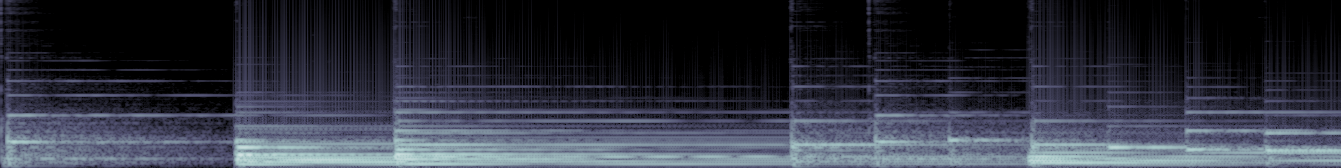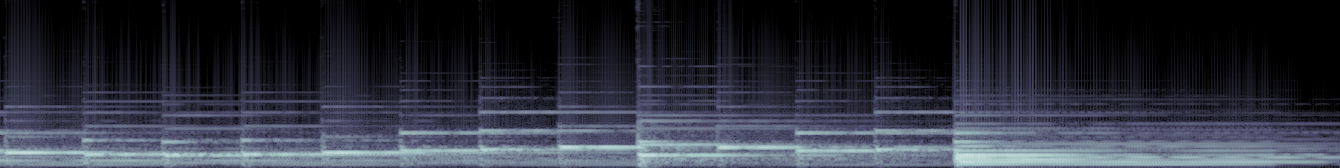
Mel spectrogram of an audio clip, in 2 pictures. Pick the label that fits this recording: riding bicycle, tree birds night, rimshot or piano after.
piano after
